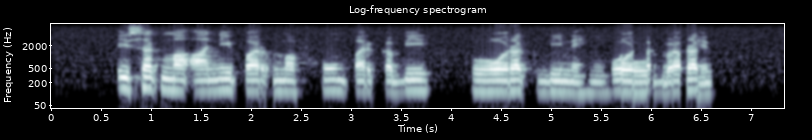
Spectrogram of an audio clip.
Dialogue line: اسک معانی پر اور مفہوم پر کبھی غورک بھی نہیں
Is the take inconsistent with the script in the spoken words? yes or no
yes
